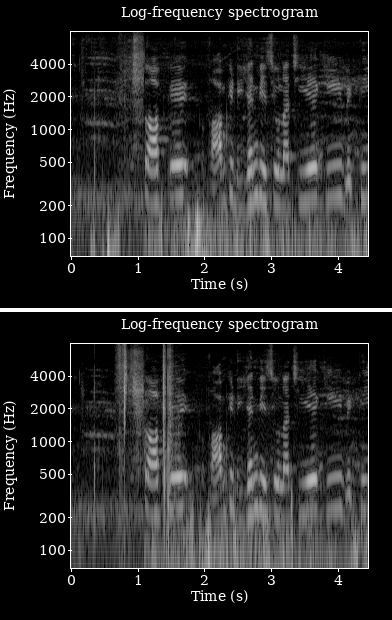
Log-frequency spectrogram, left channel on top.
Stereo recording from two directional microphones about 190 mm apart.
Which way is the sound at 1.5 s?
10° right (ahead or behind).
